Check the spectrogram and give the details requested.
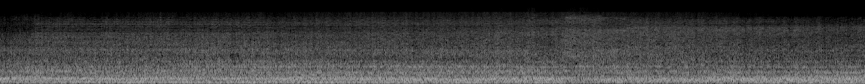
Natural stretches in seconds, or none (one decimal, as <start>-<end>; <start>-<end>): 0.0-5.8; 6.3-8.7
